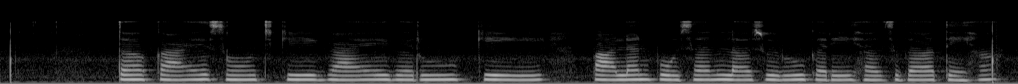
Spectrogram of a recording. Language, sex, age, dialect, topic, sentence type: Chhattisgarhi, female, 18-24, Western/Budati/Khatahi, agriculture, statement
